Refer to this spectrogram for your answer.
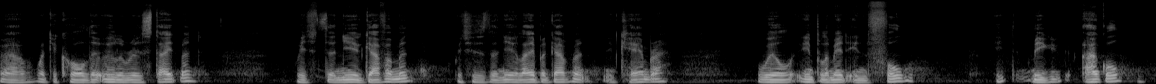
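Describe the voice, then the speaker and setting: A man's voice: lowish voice, dark tone. An Australian man in his sixties talking reflectively in an oral history interview. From La Perouse, Sydney, Australia. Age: 60s.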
